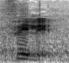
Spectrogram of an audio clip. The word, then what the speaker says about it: fillet: The difference found is in the second syllable let. The speaker pronounced the letter E as the schwa sound, but according to RP, it should be the short vowel sounds E.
